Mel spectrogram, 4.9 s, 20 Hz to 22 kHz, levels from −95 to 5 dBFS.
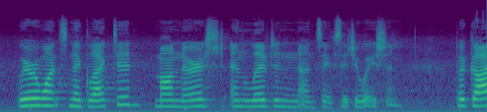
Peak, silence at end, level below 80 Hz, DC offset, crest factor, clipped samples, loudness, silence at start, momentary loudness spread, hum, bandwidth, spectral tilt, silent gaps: -10 dBFS; 0 s; -56 dBFS; under 0.1%; 20 dB; under 0.1%; -31 LUFS; 0 s; 12 LU; none; 12 kHz; -3 dB/octave; none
